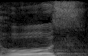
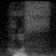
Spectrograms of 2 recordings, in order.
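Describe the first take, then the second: First: The vowel is drawn out long. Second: The vowel is short and runs on. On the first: The speaker calls it wrong. "tak boleh hus, ah, tak boleh panjangkan hu itu" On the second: The speaker calls it right. "Hus terus"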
